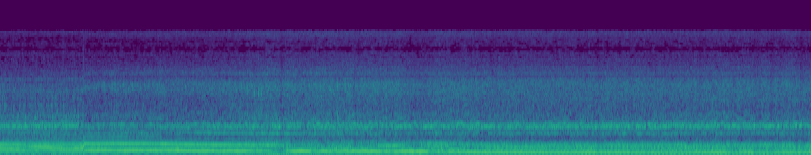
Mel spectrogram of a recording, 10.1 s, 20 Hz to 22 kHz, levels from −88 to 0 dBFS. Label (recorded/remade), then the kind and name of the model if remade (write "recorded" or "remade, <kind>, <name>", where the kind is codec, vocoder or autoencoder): recorded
